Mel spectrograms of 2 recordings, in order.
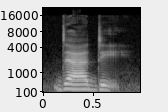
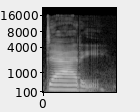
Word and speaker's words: daddy: there isn't a stop if I pronounced both DS with a stop it would sound like this daddy daddy but it doesn't it sounds like daddy ah no stop in the airflow this is true of the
